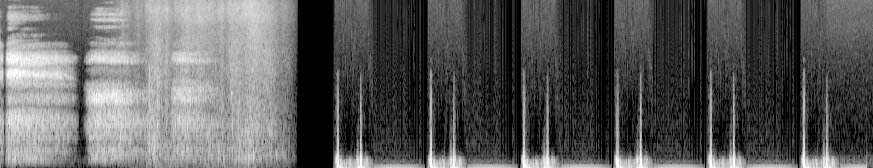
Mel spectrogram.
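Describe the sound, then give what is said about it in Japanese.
A few breathy, gasping exhales give way to a steady, thumping heartbeat heard with a head resting on the chest, about six muffled double beats at an even, unhurried pace with nothing else around them. “心臓がドクドクしてるの聞いてください。”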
